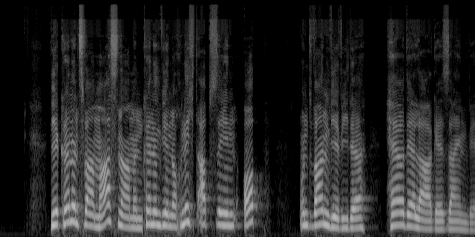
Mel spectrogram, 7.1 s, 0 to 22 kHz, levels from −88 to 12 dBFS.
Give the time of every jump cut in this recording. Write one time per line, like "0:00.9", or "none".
0:02.1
